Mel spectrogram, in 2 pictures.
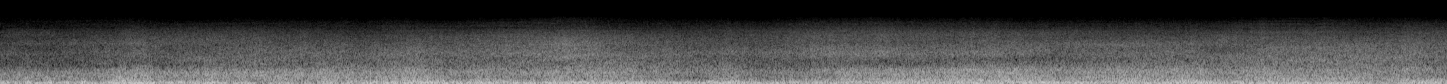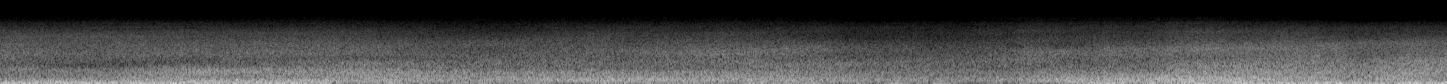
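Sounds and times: small waves washing on beach: 0:00.0 - 0:28.9
wind buffeting microphone: 0:00.0 - 0:28.9.

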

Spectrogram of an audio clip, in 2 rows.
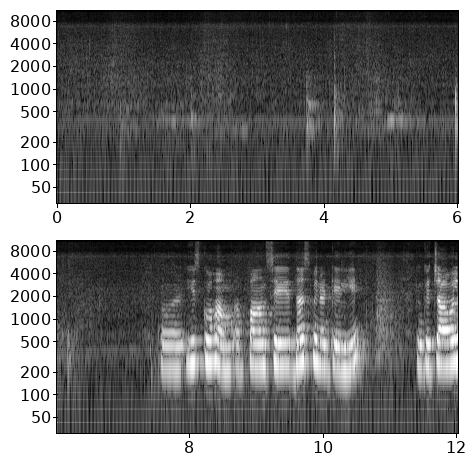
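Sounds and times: food sizzling in pan: 0:00.0 - 0:12.0
spatula knocking against pan: 0:03.7 - 0:04.4.

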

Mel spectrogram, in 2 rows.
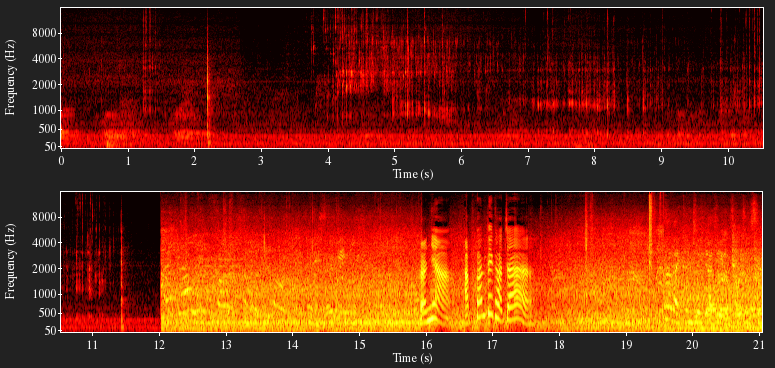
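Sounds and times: faint steady hum: 0:00.0 - 0:18.2
liquid pouring and dripping: 0:01.2 - 0:01.5, 0:03.7 - 0:11.6.

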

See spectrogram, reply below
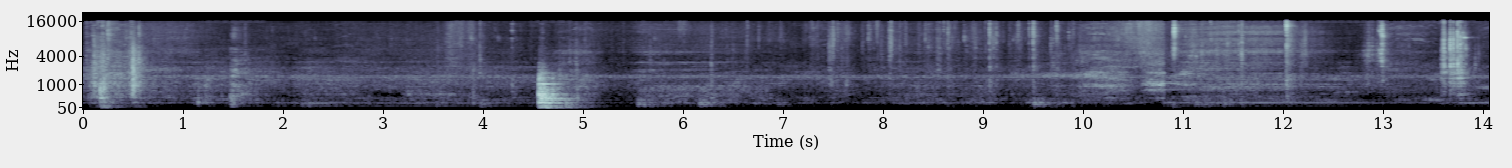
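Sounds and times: toilet knocking onto tile floor: 0:04.6 - 0:05.0
small parts clicking and tapping: 0:12.8 - 0:14.0.

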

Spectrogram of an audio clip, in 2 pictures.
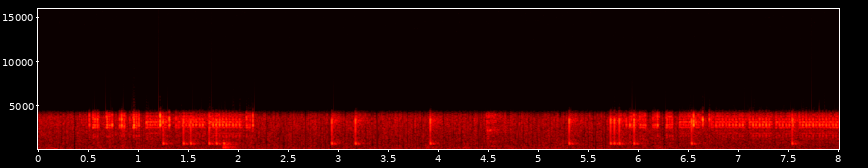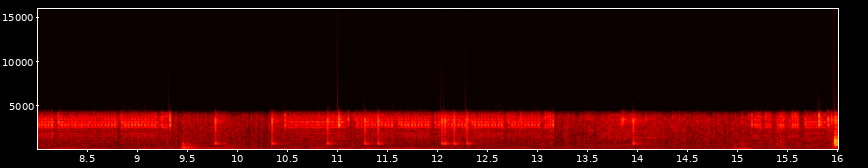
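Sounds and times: geiger counter clicking: 0:00.5 - 0:02.2, 0:02.9 - 0:04.1, 0:05.2 - 0:13.2, 0:15.0 - 0:16.0
high buzzing: 0:05.3 - 0:13.5.

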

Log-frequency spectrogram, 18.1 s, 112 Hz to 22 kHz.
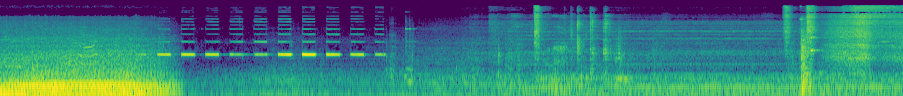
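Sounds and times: vehicle engine running: 0:00.0 - 0:18.0
reverse alarm beeping: 0:02.8 - 0:07.8.

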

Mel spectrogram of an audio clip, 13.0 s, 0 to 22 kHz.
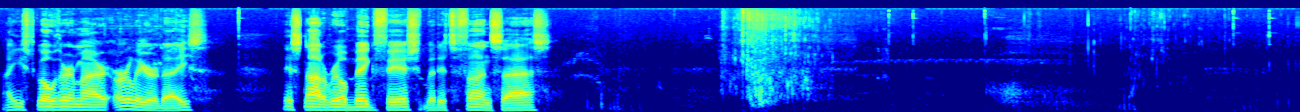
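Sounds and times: water splashing and sloshing: 0:07.2 - 0:08.6, 0:11.1 - 0:12.1.

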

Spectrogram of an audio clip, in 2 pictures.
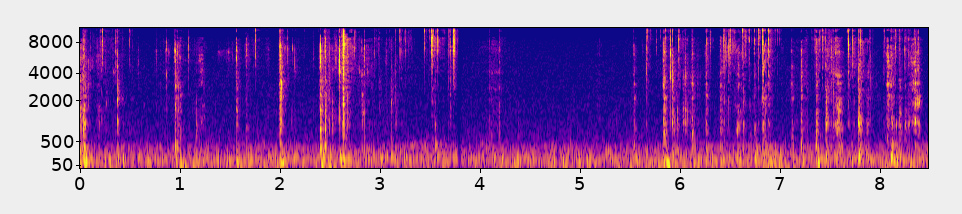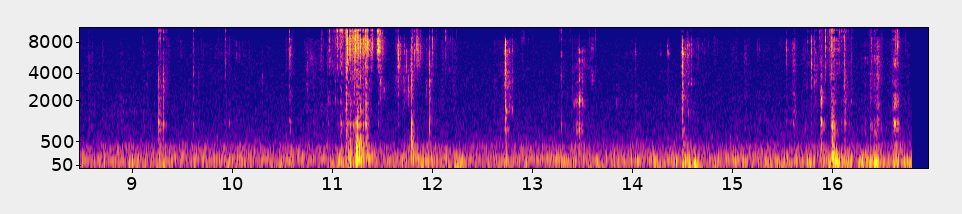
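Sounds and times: knife scraping soap: 0:00.0 - 0:03.7, 0:05.5 - 0:08.6, 0:10.5 - 0:16.8.

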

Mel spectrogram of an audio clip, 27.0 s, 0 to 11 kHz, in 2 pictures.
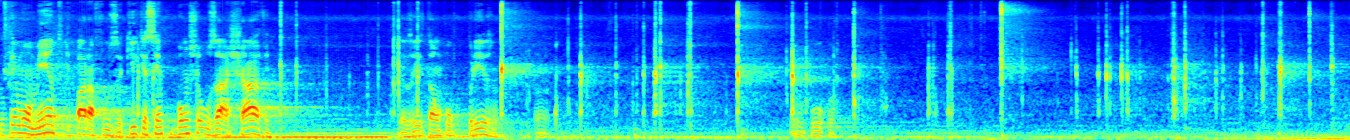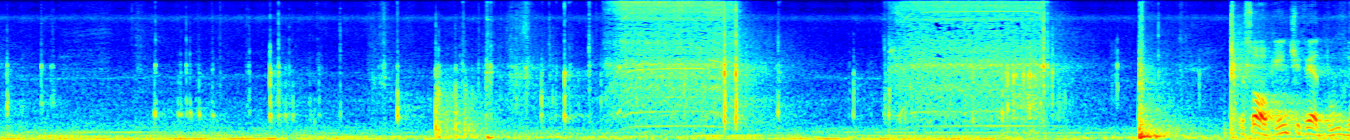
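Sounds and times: tools clicking and knocking: 0:01.2 - 0:01.7, 0:02.6 - 0:14.1, 0:15.0 - 0:19.8
electric screwdriver running: 0:19.5 - 0:21.0, 0:22.4 - 0:24.2.

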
